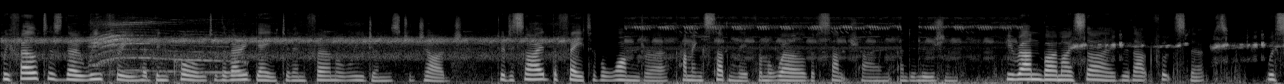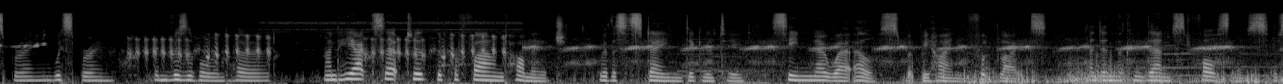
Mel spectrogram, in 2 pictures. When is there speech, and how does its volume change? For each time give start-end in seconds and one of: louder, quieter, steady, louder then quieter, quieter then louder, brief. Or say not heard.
0.0-25.6 steady.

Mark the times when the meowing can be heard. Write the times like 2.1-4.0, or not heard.
0.8-2.5.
